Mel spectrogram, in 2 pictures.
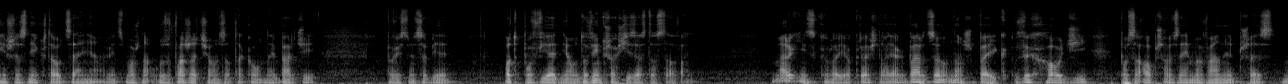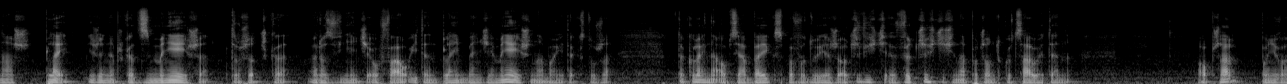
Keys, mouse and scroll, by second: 14.1 s, 15.5 click, 19.9 click.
